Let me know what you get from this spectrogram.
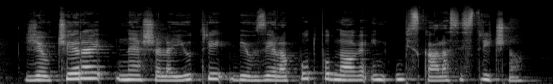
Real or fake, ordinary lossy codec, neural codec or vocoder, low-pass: real; none; none; 19.8 kHz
